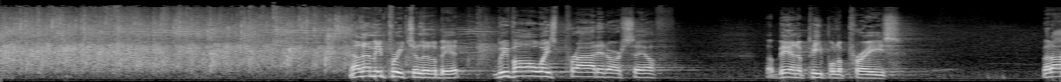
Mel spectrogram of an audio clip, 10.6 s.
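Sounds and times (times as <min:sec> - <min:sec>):
audience applause: 0:00.0 - 0:04.0
speech: 0:03.5 - 0:06.7, 0:07.6 - 0:09.1, 0:10.4 - 0:10.6.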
